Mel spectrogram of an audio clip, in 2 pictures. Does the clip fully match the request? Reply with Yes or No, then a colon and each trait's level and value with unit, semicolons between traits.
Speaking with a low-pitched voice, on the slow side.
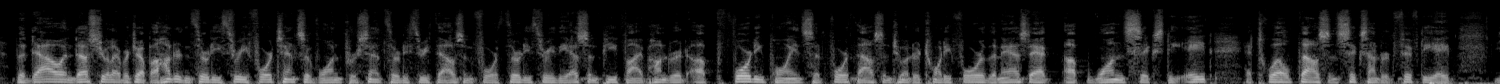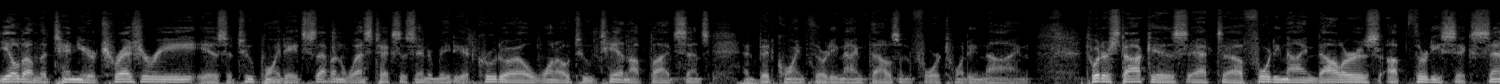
Yes: low, 100 Hz; slow, 110 wpm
